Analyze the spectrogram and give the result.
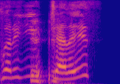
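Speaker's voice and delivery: put-on bratty little-kid voice. Acting out a One Piece chapter scene: idiot little brother energy. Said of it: "channel my three idiot little brother energy".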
